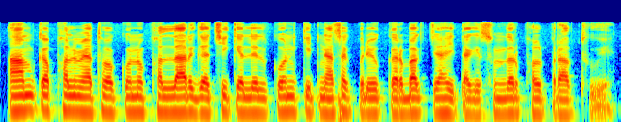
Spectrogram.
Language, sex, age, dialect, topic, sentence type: Maithili, male, 18-24, Eastern / Thethi, agriculture, question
